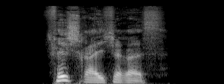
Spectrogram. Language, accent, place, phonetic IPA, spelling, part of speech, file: German, Germany, Berlin, [ˈfɪʃˌʁaɪ̯çəʁəs], fischreicheres, adjective, De-fischreicheres.ogg
- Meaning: strong/mixed nominative/accusative neuter singular comparative degree of fischreich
